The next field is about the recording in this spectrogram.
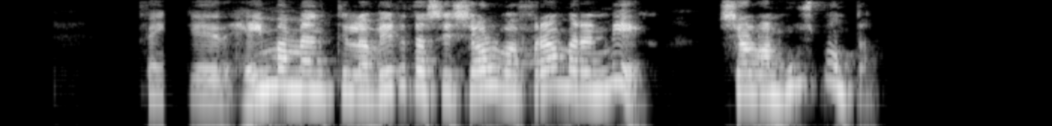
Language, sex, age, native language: Icelandic, female, 30-39, Icelandic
